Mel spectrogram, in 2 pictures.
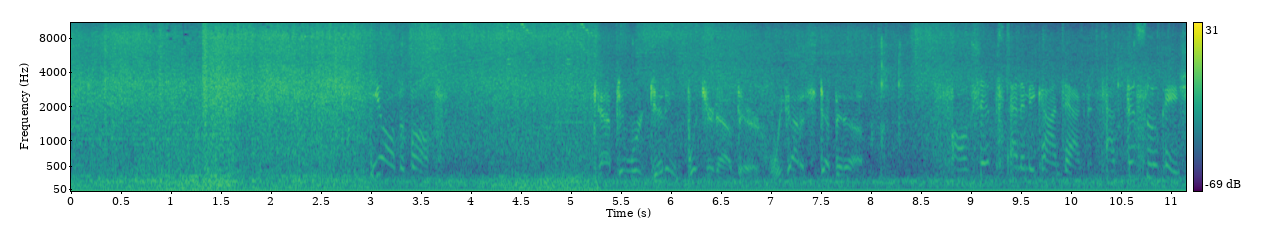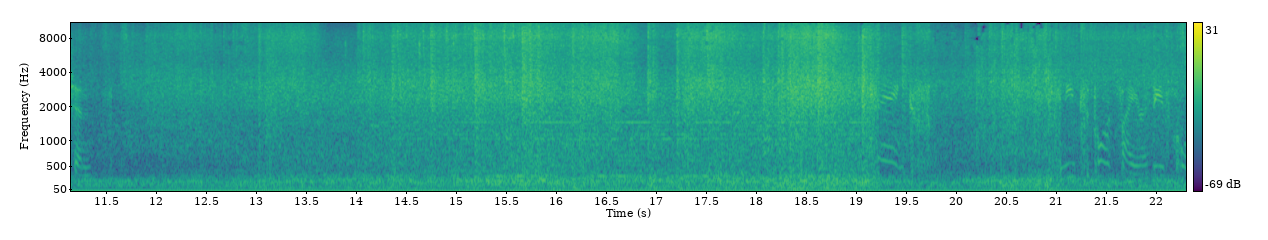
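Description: Guns fire and explosions rumble steadily in a game.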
